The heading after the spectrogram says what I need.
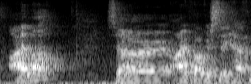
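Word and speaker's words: Islay: region that the optimal came from is actually pronounced ila so I obviously have not been watching by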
